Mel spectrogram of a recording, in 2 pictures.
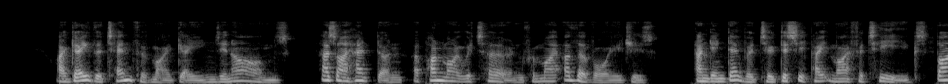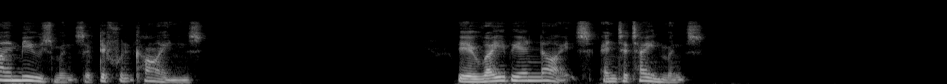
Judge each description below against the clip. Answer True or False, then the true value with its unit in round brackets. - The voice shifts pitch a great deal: True (7.7 semitones)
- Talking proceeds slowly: True (110 wpm)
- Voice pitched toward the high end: False (135 Hz)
